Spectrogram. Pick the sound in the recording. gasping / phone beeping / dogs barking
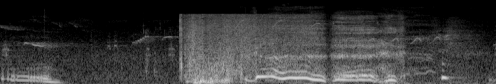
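gasping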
